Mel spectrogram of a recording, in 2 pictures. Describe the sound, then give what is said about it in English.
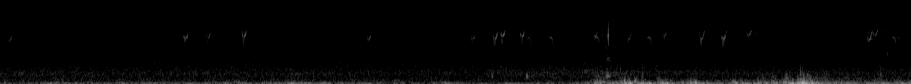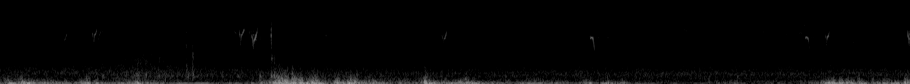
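A wild bird calls in the distance, repeating short, high chirps at irregular intervals, faint over a steady low rumbling background with no one speaking. “It's a type wild bird in the distance.”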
